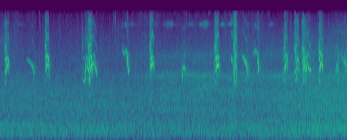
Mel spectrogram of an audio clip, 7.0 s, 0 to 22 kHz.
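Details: Sparrows at a Tenmangu shrine landing on a hand for food, 14 April 2023; sparse short chirps and small downslurred notes, spaced about half a second apart, over steady low background noise.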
